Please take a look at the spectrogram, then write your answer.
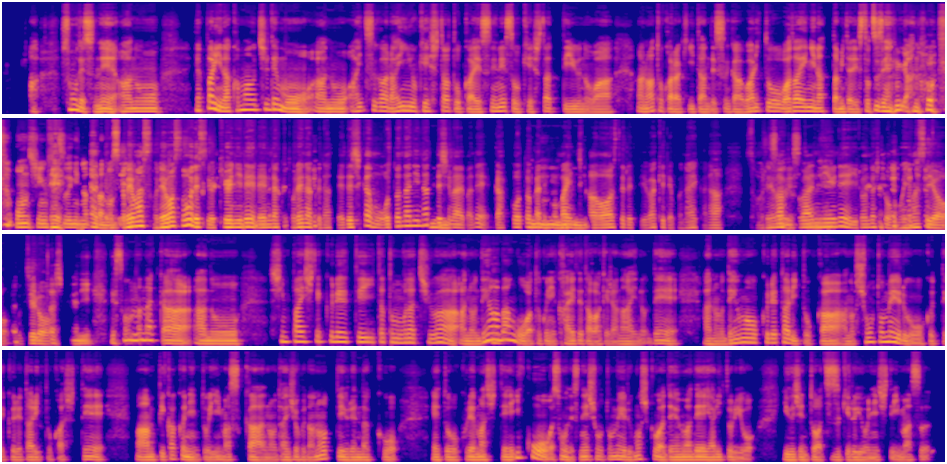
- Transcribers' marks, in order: other noise; laughing while speaking: "突然あの"; unintelligible speech; giggle; laugh
- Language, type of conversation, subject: Japanese, podcast, 今、いちばん感謝していることは何ですか？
